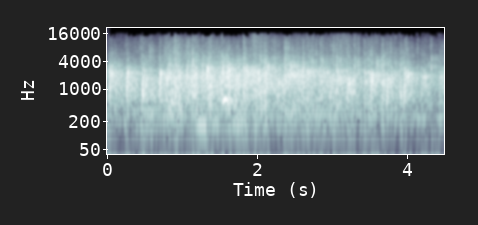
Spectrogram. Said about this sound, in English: Excellent. Thank you very much. Let's give him a clap.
